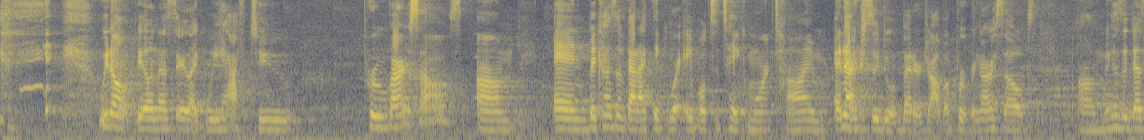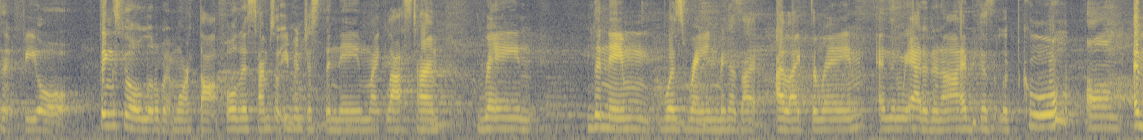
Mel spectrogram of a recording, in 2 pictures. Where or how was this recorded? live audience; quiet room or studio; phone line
live audience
